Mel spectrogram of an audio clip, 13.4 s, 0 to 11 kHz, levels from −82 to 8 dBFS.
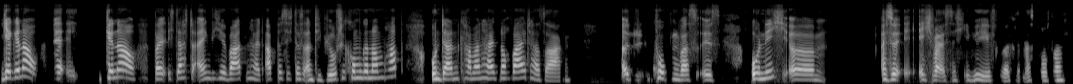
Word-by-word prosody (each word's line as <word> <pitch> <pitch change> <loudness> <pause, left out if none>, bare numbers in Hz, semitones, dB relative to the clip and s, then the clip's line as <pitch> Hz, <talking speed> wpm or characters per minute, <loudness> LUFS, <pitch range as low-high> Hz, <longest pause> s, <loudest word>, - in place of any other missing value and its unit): Ja, 255 +4 +6
genau 280 -3 +6 0.2
äh, - - +1
i - - -16 0.3
genau, 260 -2 +6 0.2
weil 215 0 +3
ich 215 - -14
dachte 255 +1 -2
eigentlich, 230 +4 -2
wir 230 -3 -4
warten 220 +2 +2
halt 200 0 -7
ab, 210 +1 +2
bis 240 -1 -9
ich 220 - -16
das 215 -1 -7
Antibiotikum 195 +8 -1
genommen 255 +1 +1
habe 310 +2 +2 0.4
und 220 +1 +4
dann 215 +1 +3
kann 235 -2 -3
man 235 +2 0
halt 235 0 0
noch 240 0 -2
weitersagen. 190 - +1 0.6
A 190 - +4
d 175 -4 -15
gucken, 230 -6 -1
was 185 0 +2
ist. 190 -2 -5 0.4
Und 220 +1 +7
nicht, 265 +4 -2
ähm 190 -2 +2 0.7
also, - - +3
i - - 0 0.2
ich 475 - -2
weiß - - +2
nicht, 170 -1 -15
irgendwie 175 -2 -5
Vollkatastrophe. 160 +2 -6
220 Hz, 185 wpm, -24 LUFS, 190-250 Hz, 0.7 s, Und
